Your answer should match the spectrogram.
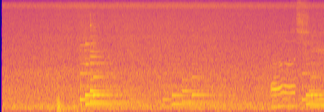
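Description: A ukulele plucked solo, picking out a slow melody; the notes begin about two seconds in, over a steady background hiss.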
